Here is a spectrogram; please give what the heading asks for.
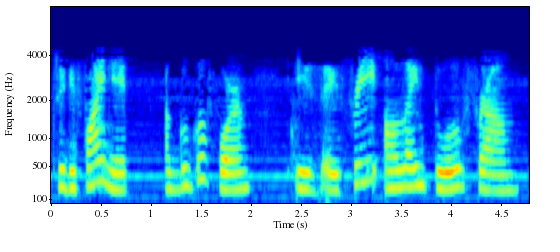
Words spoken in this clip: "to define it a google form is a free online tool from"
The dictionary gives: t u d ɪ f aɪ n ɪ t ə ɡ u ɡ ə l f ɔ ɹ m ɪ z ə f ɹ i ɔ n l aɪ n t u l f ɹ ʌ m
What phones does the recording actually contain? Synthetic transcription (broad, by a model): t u d ɪ f aɪ n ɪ t ə ɡ u ɡ ə l f ɔ ɹ m ɪ z ə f ɹ i ɔ n l aɪ n t u l f ɹ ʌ m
